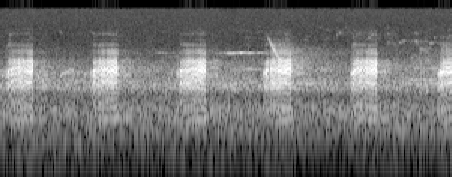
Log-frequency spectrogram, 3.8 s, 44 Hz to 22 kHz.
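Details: Pacific black duck calling loud, nasal, rasping quacks in a steady series, one roughly every 0.7 seconds, each short and flat-toned, against a quiet hissing background.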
